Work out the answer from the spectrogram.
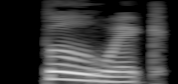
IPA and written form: ˈbʊlwək (bulwark)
